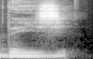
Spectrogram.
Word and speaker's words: Daysy: sur mon nom d'artiste day sy euh pour une prononciation un peu plus à l'anglaise aussi euh sachant que j'ai des des racines anglaises dans mon sang euh donc euh donc voilà pourquoi Daisy et ben je vais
